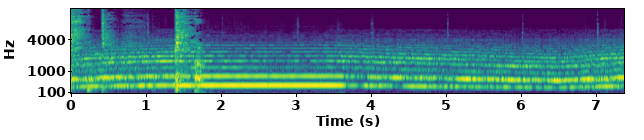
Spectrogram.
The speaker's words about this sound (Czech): Na konci této železné trubky je elektromotor a na hřídeli toho elektromotoru je obyčejná mechanická siréna.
